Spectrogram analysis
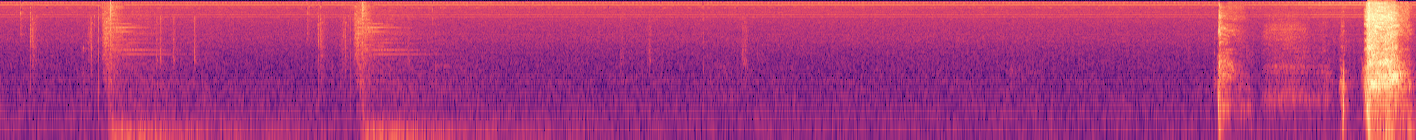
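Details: An adult gamer gives a few short, harsh coughs with no rattle or wet sound near the end, over video-game audio: dry cough.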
